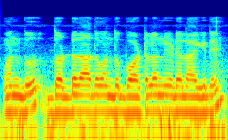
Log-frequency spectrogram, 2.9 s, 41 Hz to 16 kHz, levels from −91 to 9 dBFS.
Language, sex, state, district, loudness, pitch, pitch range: Kannada, male, Karnataka, Bidar, -13 LUFS, 135 Hz, 135-140 Hz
